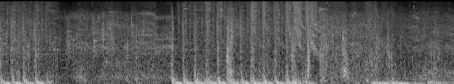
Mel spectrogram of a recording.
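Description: Rapid, sustained gunfire from a weapon in Tiny Tina's Wonderlands, loud and close, with dense bursts of shots running continuously throughout and brief dips between volleys.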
